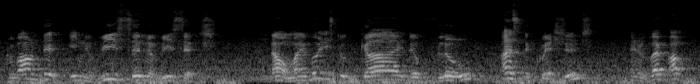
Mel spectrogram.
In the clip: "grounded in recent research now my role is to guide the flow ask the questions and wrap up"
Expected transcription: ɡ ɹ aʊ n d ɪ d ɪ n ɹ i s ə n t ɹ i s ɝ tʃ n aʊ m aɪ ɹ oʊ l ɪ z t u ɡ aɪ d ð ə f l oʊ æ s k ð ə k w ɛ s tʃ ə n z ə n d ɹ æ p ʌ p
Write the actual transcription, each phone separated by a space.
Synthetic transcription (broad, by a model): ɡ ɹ aʊ n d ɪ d ɪ n ɹ i s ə n ɹ i s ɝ tʃ n aʊ m aɪ w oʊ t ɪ s t u ɡ aɪ d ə f l oʊ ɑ s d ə k w ɛ s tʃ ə n s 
